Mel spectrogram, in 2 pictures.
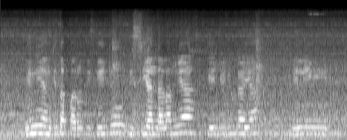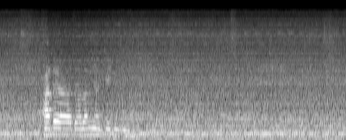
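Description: A hand grater scrapes against a block of cheese.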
